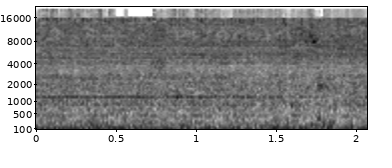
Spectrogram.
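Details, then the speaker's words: Ford Taurus with codes P0171 and P0174: steady idle with a thin constant hiss over the engine from a worn, split PCV hose sucking air; the engine stumbled when the area was sprayed, confirming the vacuum leak. "oh I hear it hissing right here hear that there's a problem right here yeah right there we got a worn out uh hose on the"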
